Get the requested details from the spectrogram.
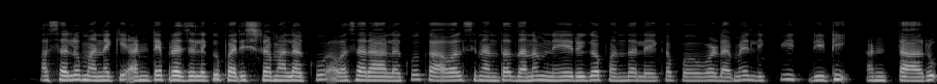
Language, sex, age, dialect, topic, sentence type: Telugu, female, 31-35, Telangana, banking, statement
